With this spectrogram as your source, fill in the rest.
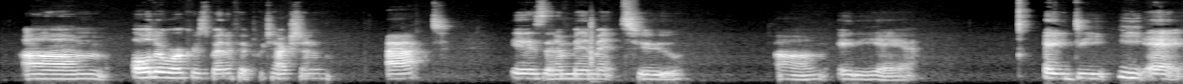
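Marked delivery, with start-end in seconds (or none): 1.0-2.4 rushed, fast run-through. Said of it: "I'm just speaking too fast".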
